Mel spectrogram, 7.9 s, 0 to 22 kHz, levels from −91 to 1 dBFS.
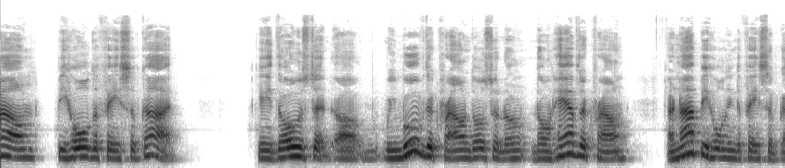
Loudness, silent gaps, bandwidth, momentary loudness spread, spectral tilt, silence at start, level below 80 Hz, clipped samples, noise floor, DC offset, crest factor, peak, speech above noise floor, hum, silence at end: -17 LUFS; 2.36-2.46 s; 13 kHz; 11 LU; -6.5 dB/octave; 0 s; -72 dBFS; under 0.1%; -78 dBFS; under 0.1%; 18 dB; 0 dBFS; 62 dB; none; 0 s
